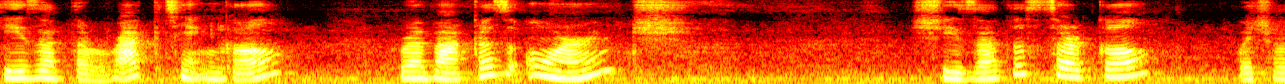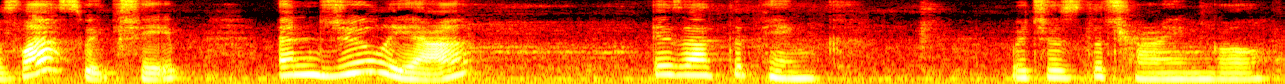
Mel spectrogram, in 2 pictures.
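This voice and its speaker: A woman's voice: mid-range voice, very animated, takes it slowly, pauses often, fairly bright tone, slight background noise, rough recording. A woman reading a picture book aloud to young children in an encouraging, instructional manner. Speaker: children's read-aloud teacher.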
